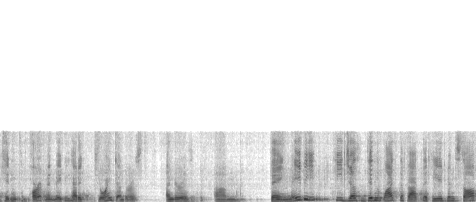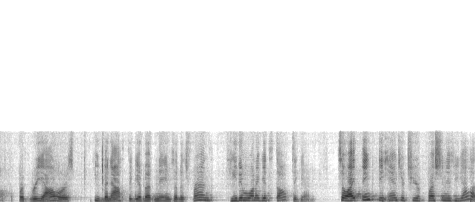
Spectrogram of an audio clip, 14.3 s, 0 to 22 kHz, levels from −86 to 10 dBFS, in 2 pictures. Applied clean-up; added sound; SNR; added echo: neural mask model RNNoise.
